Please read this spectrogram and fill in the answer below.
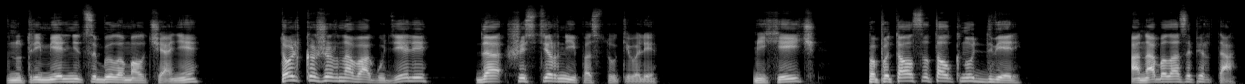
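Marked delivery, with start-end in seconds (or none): none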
